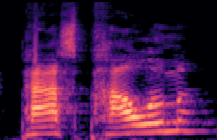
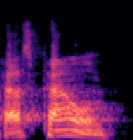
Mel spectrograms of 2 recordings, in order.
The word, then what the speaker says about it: Paspalum: what does it have you how do I pronounce this it's Paspalum greens is that right you got it yeah Paspalum yeah they're super slow they are slow and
